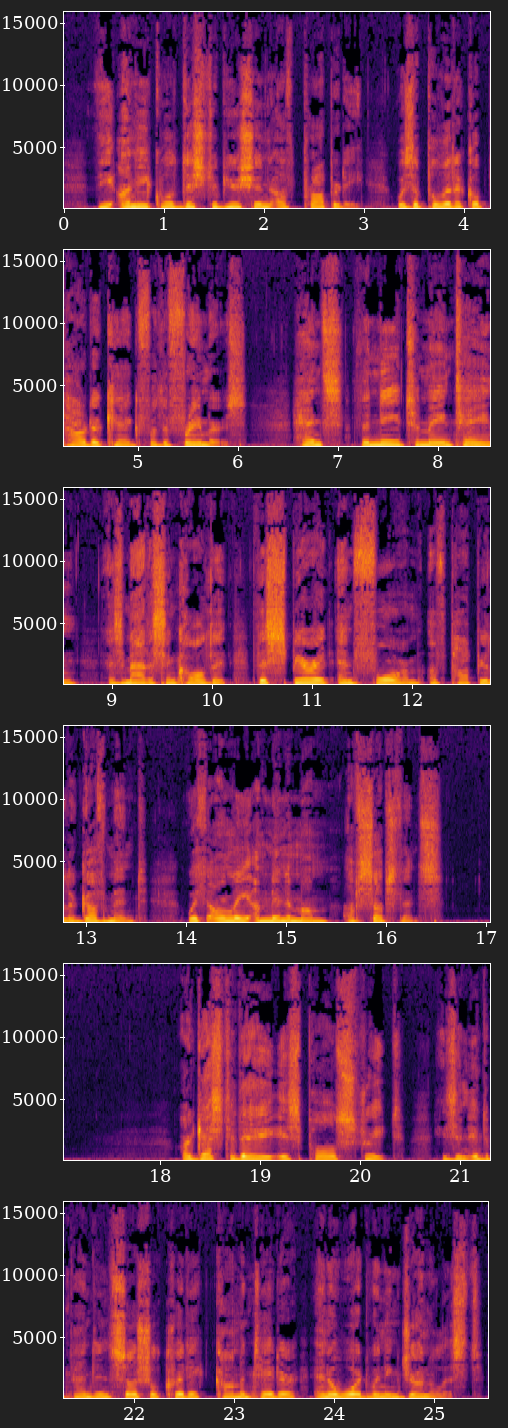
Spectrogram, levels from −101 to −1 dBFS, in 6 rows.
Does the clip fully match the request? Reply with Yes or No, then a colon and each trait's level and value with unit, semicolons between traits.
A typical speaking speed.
No: slow, 120 wpm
